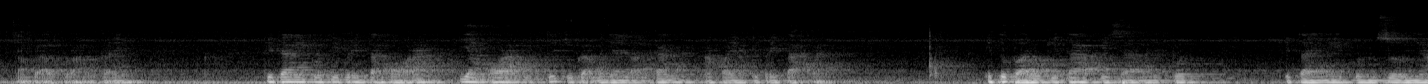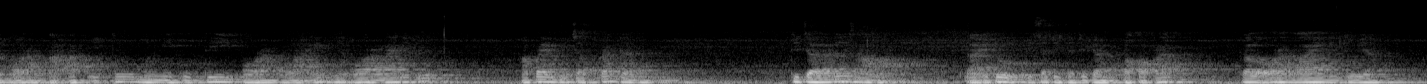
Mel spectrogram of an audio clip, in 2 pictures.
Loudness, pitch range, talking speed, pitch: -22 LUFS, 90-100 Hz, 105 wpm, 95 Hz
